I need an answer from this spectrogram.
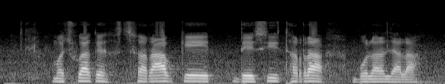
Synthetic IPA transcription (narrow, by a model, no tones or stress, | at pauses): mət͡ʃʰuakesəɾaːbke | d̪eːsiʈʰərːa | bolad͡ʒaːla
